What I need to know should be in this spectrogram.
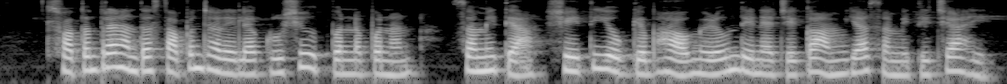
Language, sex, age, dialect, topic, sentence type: Marathi, female, 31-35, Varhadi, agriculture, statement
